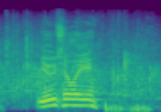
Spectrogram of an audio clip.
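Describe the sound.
A voice calls out with a drawn-out tone, then a brief burst of audience clapping starts up at Unity, a dense patter of many hands.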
